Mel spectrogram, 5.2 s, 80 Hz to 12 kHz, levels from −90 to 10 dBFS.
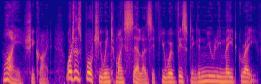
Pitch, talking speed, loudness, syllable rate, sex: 145 Hz, 220 wpm, -20 LUFS, 5.2 syllables/s, male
